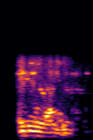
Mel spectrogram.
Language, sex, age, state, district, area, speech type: Nepali, male, 18-30, West Bengal, Kalimpong, rural, conversation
